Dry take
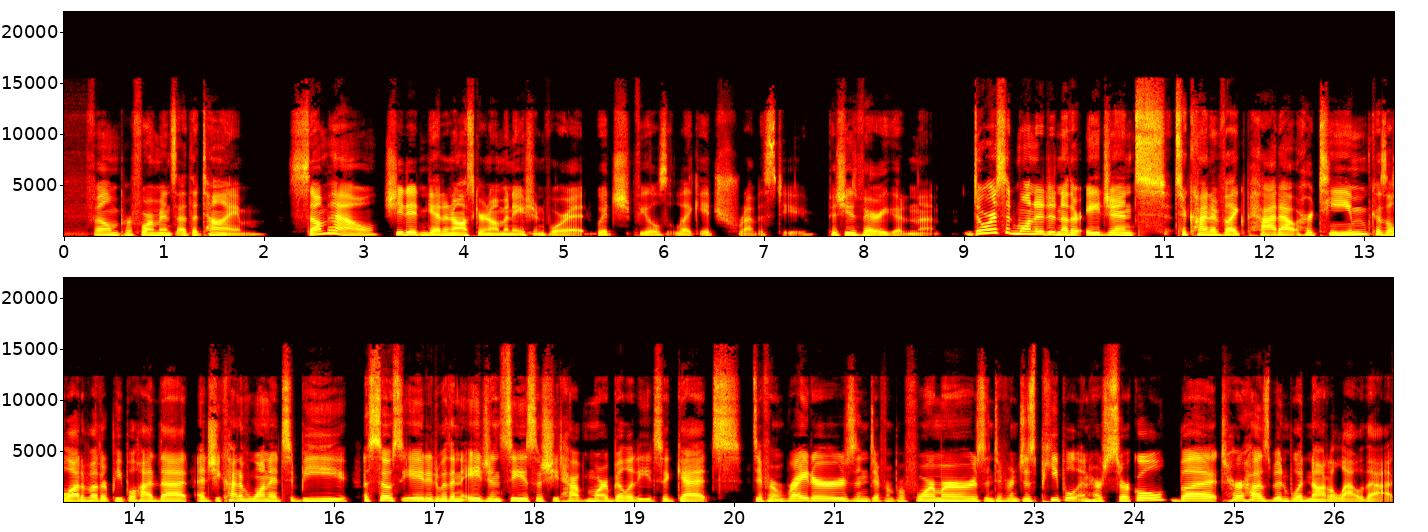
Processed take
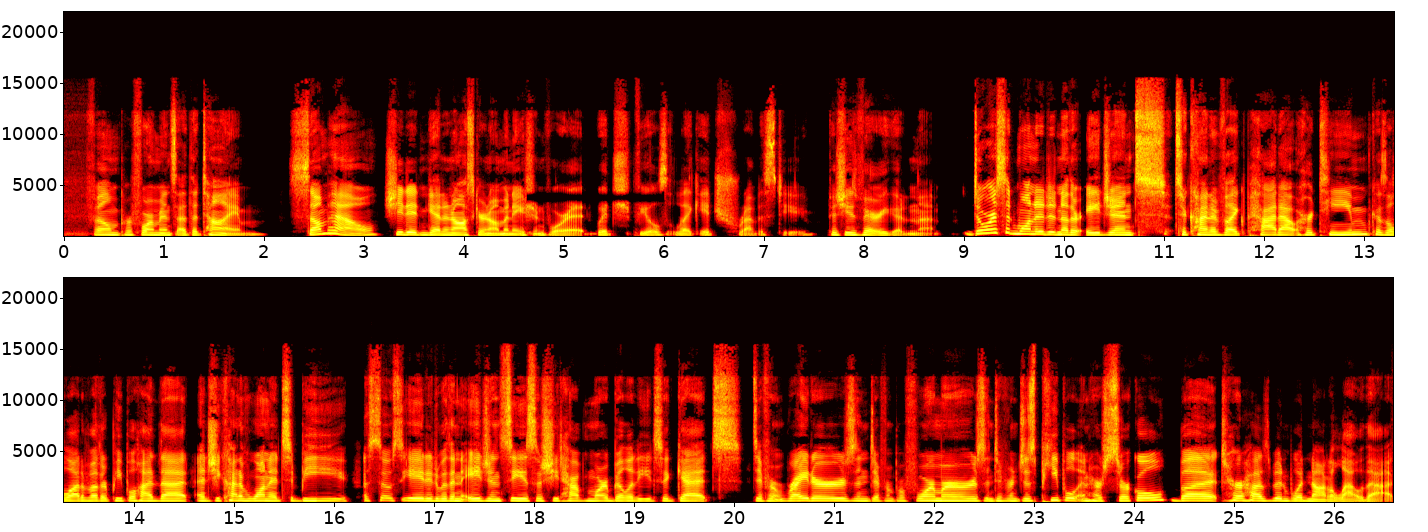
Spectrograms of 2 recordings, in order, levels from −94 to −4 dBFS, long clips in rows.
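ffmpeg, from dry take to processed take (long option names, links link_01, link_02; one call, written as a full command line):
ffmpeg -i in.wav -filter_complex "[0:a]asettb=1/sr,asplit=3[link_01][link_02][link_03];[link_01]atrim=end=4.624[link_04];[link_02]atrim=start=4.62:end=6.01,asetpts=PTS-STARTPTS,afade=type=in:duration=0.004:curve=qsin,afade=type=out:start_time=1.386:duration=0.004:curve=qsin,asuperstop=centerf=3800:order=12:qfactor=2.9[link_05];[link_03]atrim=start=6.006[link_06];[link_04][link_05]acrossfade=duration=0.004:curve1=hsin:curve2=qsin[link_07];[link_07][link_06]acrossfade=duration=0.004:curve1=qsin:curve2=hsin,asettb=1/sr,asplit=3[link_08][link_09][link_10];[link_08]atrim=end=12.544[link_11];[link_09]atrim=start=12.54:end=13.51,asetpts=PTS-STARTPTS,afade=type=in:duration=0.004:curve=qsin,afade=type=out:start_time=0.966:duration=0.004:curve=qsin,equalizer=frequency=7000:width_type=o:width=2.9:gain=-7.5[link_12];[link_10]atrim=start=13.506[link_13];[link_11][link_12]acrossfade=duration=0.004:curve1=hsin:curve2=qsin[link_14];[link_14][link_13]acrossfade=duration=0.004:curve1=qsin:curve2=hsin,asettb=1/sr,asplit=3[link_15][link_16][link_17];[link_15]atrim=end=15.824[link_18];[link_16]atrim=start=15.82:end=16.74,asetpts=PTS-STARTPTS,afade=type=in:duration=0.004:curve=qsin,afade=type=out:start_time=0.916:duration=0.004:curve=qsin,acompressor=threshold=-26dB:ratio=4:attack=3.2:release=140:knee=1:detection=peak[link_19];[link_17]atrim=start=16.736[link_20];[link_18][link_19]acrossfade=duration=0.004:curve1=hsin:curve2=qsin[link_21];[link_21][link_20]acrossfade=duration=0.004:curve1=qsin:curve2=hsin,asettb=1/sr,asplit=3[link_22][link_23][link_24];[link_22]atrim=end=25.064[link_25];[link_23]atrim=start=25.06:end=25.95,asetpts=PTS-STARTPTS,afade=type=in:duration=0.004:curve=qsin,afade=type=out:start_time=0.886:duration=0.004:curve=qsin,lowpass=2900[link_26];[link_24]atrim=start=25.946[link_27];[link_25][link_26]acrossfade=duration=0.004:curve1=hsin:curve2=qsin[link_28];[link_28][link_27]acrossfade=duration=0.004:curve1=qsin:curve2=hsin" out.wav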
